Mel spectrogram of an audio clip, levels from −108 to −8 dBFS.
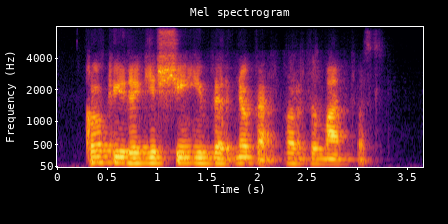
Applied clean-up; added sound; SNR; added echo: neural mask model DeepFilterNet 3.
